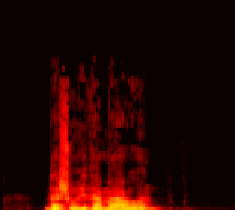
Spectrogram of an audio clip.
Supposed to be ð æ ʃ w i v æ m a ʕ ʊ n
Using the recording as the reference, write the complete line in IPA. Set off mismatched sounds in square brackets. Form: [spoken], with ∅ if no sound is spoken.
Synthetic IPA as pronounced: ð æ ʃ [u] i [ð] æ m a ʕ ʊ n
